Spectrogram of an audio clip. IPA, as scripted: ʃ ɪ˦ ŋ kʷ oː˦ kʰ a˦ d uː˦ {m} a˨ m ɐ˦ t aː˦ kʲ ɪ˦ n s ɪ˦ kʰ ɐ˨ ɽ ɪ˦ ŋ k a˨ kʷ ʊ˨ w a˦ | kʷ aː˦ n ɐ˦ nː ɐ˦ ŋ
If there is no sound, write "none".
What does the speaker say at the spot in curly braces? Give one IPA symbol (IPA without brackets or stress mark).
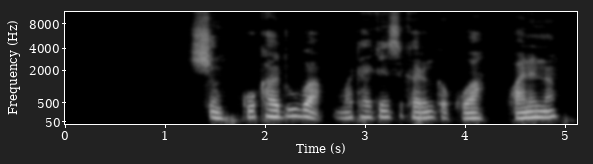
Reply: b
